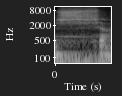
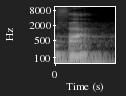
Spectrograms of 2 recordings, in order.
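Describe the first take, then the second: First: It begins with a hushing 'sh' sound. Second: It begins with tongue against upper teeth. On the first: The speaker calls it wrong. "इसमें बाज़ लोग गलती करते हैं कि शीन पढ़ते हैं" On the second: The speaker calls it right. "ये शा नहीं है, ये ये सा है"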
